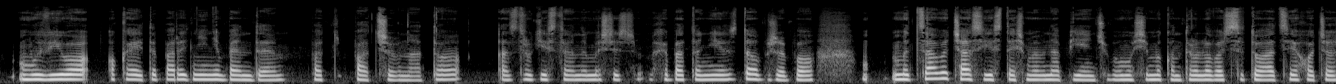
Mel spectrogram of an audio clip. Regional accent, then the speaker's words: Ukraine; Jestem dumna, że jestem Ukrainką

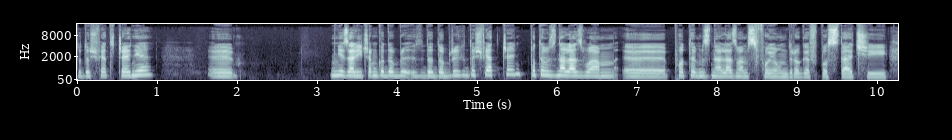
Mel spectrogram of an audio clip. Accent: Warsaw, Masovian Voivodeship, Poland; Także moją małą ojczyzną jest właśnie Mokotów

